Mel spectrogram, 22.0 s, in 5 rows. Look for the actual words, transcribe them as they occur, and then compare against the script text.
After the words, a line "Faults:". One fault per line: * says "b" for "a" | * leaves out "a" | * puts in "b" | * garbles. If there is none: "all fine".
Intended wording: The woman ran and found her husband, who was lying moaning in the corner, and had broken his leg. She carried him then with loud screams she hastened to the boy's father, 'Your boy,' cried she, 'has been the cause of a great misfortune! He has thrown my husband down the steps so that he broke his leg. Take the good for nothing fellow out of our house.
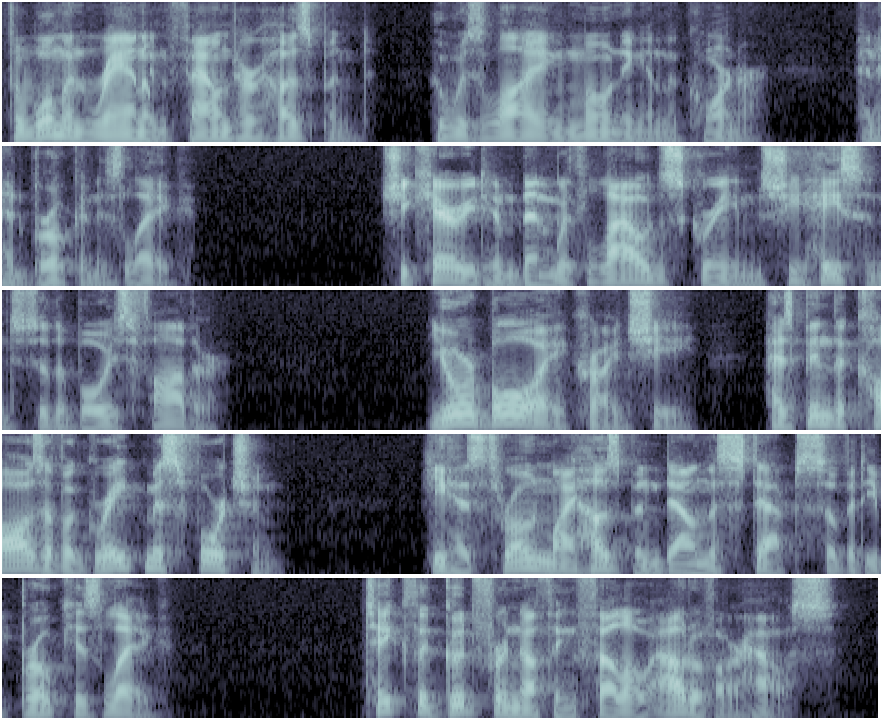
The woman ran and found her husband, who was lying moaning in the corner, and had broken his leg. She carried him then with loud screams she hastened to the boy's father, 'Your boy,' cried she, 'has been the cause of a great misfortune! He has thrown my husband down the steps so that he broke his leg. Take the good for nothing fellow out of our house.
Faults:
all fine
